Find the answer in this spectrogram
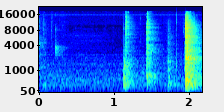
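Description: Sharp clicks and knocks of hands handling an open dishwasher's door and rack, a few light ones from about a second in and a louder clack with a short ring near the end.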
